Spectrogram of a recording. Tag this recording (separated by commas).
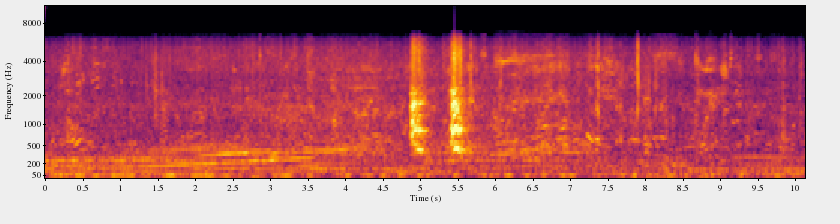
Engine, Accelerating, Car, Speech, Vehicle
